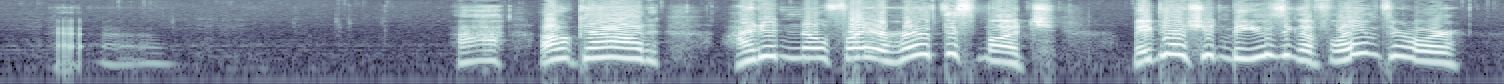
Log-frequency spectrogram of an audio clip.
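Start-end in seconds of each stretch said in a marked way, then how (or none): 2.7-7.2 put-on generic girl voice. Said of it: "that was just [name]'s generic girl voice".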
